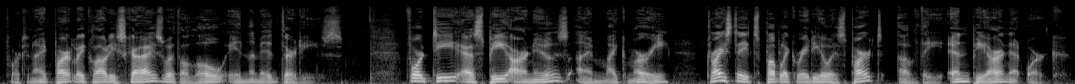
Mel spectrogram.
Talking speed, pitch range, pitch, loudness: 155 wpm, 90-120 Hz, 105 Hz, -21 LUFS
